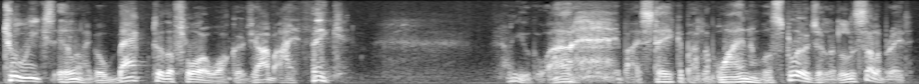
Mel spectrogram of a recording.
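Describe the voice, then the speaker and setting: A luckless young husband in a vintage radio play. His husky voice is bright and forceful, and it swings widely in pitch. He is theatrical, emphatic and easily worked up. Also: very animated, normal speed, full character voice. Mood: bitter, exasperated. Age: young adult. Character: frustrated, luckless young husband, a struggling store clerk. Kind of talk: old-time radio drama acting. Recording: vintage radio drama recording.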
